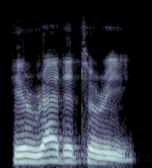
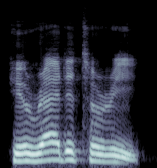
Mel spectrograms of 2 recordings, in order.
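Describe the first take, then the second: The two takes are said the same way.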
